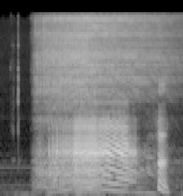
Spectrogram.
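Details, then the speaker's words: American Flyer whistling billboard after disassembly: small motor spins up to a buzzing hum and winds down with no whistle; motor possibly running backwards, suspected mixed-up wires. "i'm not sure why but it's not it's not whistling i have no idea why that could be unless maybe is it turning the wrong i think it's turning the wrong way maybe"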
